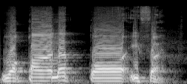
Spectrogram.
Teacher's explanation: اس میں جو ہے تا کا طا میں ادغام ہو رہا ہے اور تا کا مخرج آپ جانتے ہیں کہ ایک گنا جاتا ہے۔ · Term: ادغام متجانسین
